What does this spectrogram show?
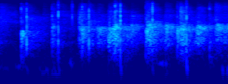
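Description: An audience applauds for the show's set designer, many hands clapping in a dense, crackling burst that stays fairly steady and moderately loud throughout, with no voices over it.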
